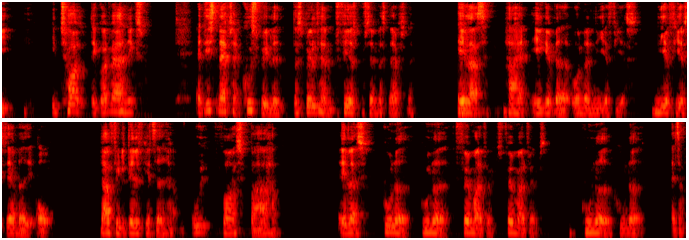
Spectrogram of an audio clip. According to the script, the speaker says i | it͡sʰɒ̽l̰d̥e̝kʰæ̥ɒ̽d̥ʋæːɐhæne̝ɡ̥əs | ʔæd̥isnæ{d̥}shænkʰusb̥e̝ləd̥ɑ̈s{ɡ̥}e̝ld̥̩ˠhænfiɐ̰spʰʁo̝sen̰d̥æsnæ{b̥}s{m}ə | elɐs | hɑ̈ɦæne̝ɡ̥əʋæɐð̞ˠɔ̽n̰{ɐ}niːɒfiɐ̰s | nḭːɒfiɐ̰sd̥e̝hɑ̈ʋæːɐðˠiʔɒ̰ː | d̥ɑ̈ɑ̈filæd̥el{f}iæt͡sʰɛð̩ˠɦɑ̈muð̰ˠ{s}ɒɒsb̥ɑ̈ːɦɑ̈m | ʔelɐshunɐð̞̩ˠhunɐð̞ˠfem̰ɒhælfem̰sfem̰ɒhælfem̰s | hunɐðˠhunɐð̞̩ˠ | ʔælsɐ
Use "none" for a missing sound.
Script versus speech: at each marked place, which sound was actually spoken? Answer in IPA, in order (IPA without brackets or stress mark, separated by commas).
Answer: b̥, b̥, b̥, n, ɐ, f, f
